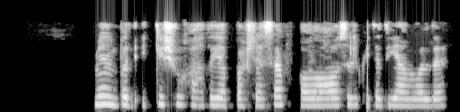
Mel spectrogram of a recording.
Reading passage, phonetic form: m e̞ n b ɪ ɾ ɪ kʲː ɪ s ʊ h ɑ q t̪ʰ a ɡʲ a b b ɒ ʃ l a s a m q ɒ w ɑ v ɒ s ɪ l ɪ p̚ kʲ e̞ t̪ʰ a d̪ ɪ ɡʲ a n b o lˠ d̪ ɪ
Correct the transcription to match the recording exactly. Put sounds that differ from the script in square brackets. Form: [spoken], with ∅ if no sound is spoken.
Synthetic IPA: m e̞ n b ɪ ɾ ɪ kʲː ɪ [ʃ] ʊ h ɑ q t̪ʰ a ɡʲ a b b ɒ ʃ l a s a m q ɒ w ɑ [ʁ] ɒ s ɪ l ɪ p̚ kʲ e̞ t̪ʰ a d̪ ɪ ɡʲ a n b o lˠ d̪ ɪ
